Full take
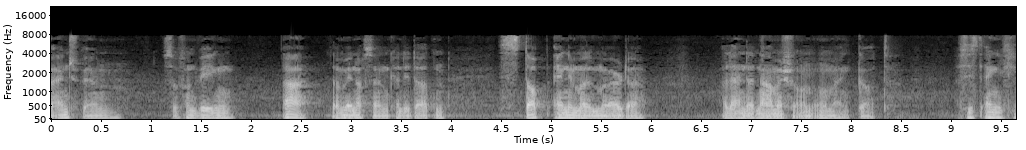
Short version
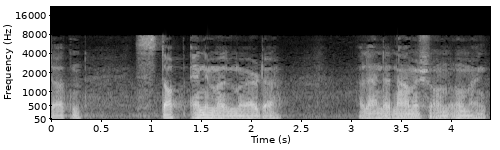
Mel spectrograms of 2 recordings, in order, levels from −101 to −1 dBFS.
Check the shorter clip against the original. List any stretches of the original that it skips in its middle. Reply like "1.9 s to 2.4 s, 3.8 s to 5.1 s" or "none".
none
